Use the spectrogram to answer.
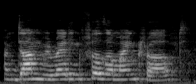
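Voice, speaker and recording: A young woman with a fairly high, slightly hoarse voice chats to her livestream viewers in a loose, rambling way, repeating lines and laughing softly. She sounds like she is losing her voice. The room around her is noticeably echoey. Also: flat delivery, a little fast. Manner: rambling, repeats herself, giggly. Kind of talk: casual livestream chat with viewers. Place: home room.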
